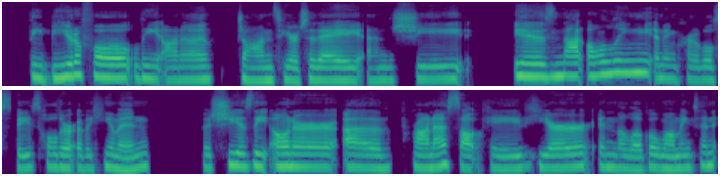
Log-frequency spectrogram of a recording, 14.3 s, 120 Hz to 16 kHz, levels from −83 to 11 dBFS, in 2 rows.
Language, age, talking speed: English, 20-39, 135 wpm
